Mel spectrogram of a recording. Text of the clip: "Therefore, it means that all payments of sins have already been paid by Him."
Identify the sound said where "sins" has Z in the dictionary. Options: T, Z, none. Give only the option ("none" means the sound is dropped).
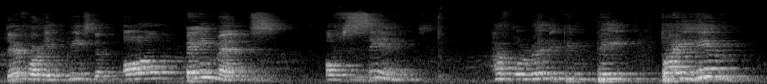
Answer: none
